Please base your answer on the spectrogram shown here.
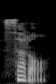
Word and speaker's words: subtle: A subtle change is a tiny change that most people would miss. Subtle is a tricky word because the 'b' is silent. You say 'suttle', not 'sub-tle'.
